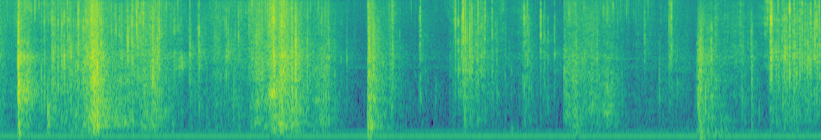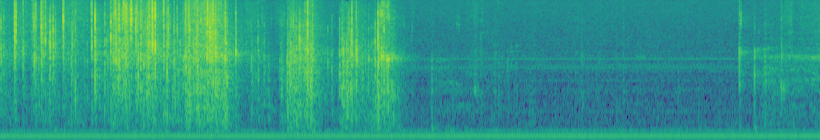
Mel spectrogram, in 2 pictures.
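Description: Plastic wrapping crinkling and rustling as a hard drive is lifted out of foam packing and unwrapped by hand, in irregular bursts that stop about six seconds in.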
